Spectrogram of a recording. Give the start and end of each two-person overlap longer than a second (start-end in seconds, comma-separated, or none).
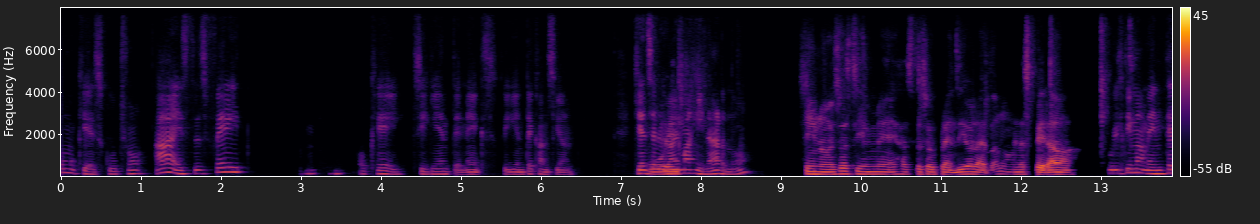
none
